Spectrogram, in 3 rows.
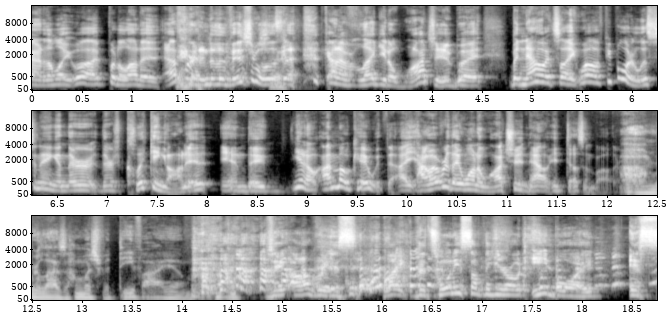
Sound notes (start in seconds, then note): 14.1 laughing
